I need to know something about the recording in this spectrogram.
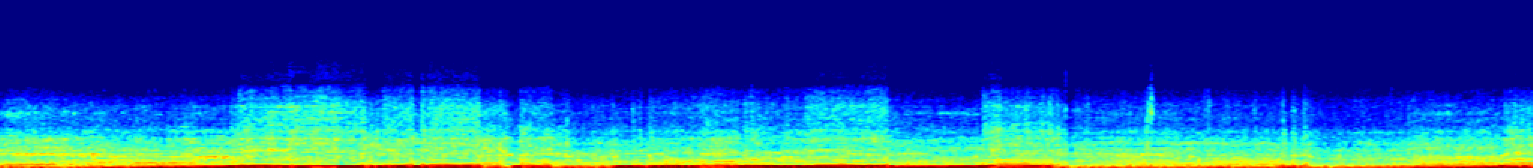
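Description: A dirt bike engine revs and whines up and down close by.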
